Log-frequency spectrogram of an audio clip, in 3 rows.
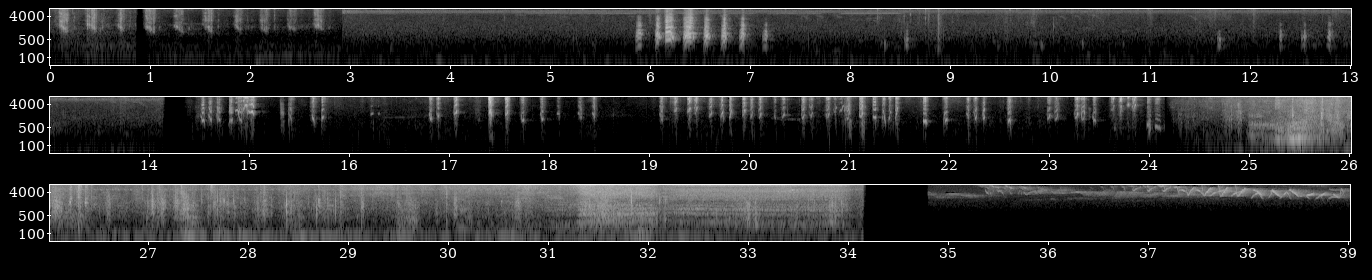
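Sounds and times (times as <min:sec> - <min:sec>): rhinoceros chewing vegetables: 0:00.0 - 0:02.8, 0:24.8 - 0:34.1.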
